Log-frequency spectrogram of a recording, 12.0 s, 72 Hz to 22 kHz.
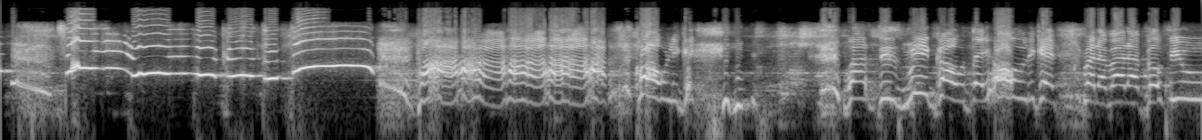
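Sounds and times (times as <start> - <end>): woman singing in strained voice: 0.0 - 6.9.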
